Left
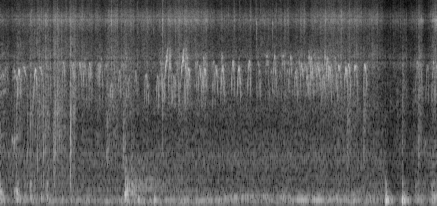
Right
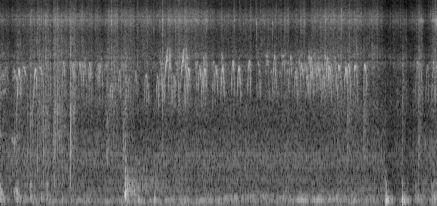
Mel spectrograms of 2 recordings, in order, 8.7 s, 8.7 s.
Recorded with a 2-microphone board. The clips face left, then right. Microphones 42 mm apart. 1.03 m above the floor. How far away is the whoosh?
About 1.5 m.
